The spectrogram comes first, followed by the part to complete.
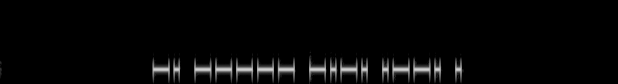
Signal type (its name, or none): Morse code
